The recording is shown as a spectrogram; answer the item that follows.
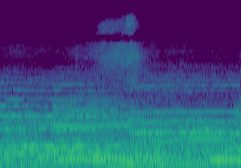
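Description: Youth choir of seventh- and eighth-grade singers singing long sustained chords, moving to a new chord about half a second in and again near the end.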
